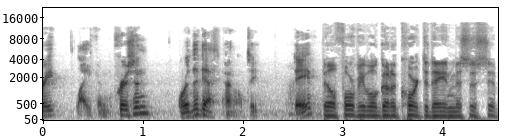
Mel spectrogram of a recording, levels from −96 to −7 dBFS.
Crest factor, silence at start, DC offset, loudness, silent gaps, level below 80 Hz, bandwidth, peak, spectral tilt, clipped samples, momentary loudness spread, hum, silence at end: 18 dB; 0 s; under 0.1%; -27 LUFS; none; -54 dBFS; 14 kHz; -10 dBFS; -4.5 dB/octave; under 0.1%; 9 LU; none; 0 s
